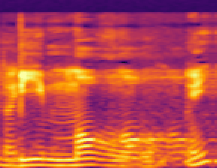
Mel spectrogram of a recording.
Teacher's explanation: nak sebutnya mim tidak ada penebalan di situ.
